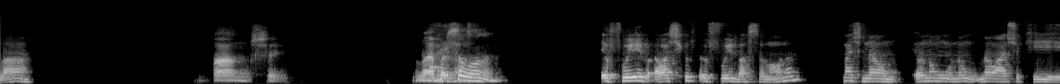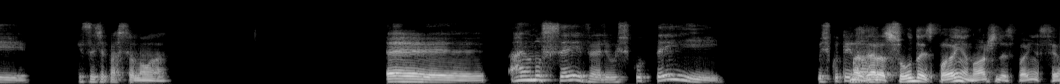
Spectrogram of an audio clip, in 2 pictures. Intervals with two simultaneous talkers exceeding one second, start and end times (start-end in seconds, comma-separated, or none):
none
